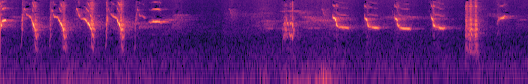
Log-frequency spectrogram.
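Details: Javan myna (jalak kebo), described as singing vigorously, in a training-song compilation for caged birds: several downward-swooping whistles, a pause, then a further series of falling whistled notes ending in a harsh rasp.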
